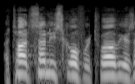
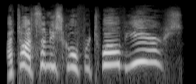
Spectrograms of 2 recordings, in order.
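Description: First: Said in the usual way. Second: Imitating a churchgoer in a much higher voice; mock self-justification. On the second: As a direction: offer it as proof, pitched way up. Imitates the answer of someone questioned.

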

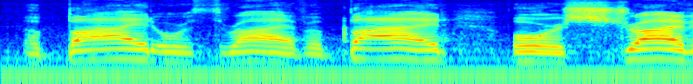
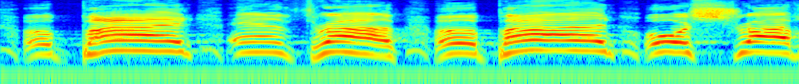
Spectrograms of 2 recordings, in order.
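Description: First: Slow, quiet title trial. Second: Loud, slow, high title proclamation; preached titles. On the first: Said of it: "trying title options". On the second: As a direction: boom the title out like a revival preacher. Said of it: "title declared at full force". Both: Shown as a demonstration.

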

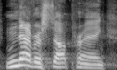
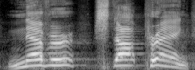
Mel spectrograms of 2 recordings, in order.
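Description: First: Said in the usual way. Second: NEVER stressed, stop praying drawn out slowly; slow and deliberate: Never stop praying; preached slowly. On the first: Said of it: "Always be joyful". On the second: Shown as a demonstration. Preacher repeating the verse to the congregation, slow and stressed. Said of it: "That's a weird sentence".

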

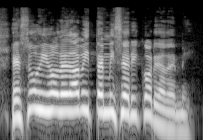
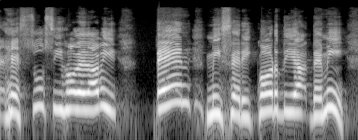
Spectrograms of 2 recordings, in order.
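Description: First: Raised plea, less forceful; beggar's first call to Jesus; first cry for mercy. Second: Loud, high desperate cry; shouting louder. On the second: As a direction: shout over the crowd for mercy. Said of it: "A gritar más fuerte". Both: Acted.

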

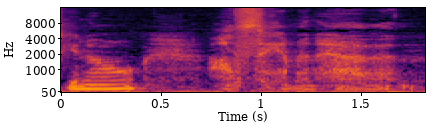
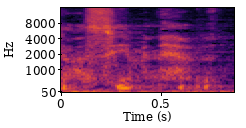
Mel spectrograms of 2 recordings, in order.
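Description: First: Hushed, unvoiced hope; whispered prayer. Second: Unvoiced, even softer; whispered repetition. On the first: Praying for the dead resident, whispered hope. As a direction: whisper it to the Lord. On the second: Repeating her hope to the church, faint whisper. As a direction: let it fade to a breath. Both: Real, not acted.

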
